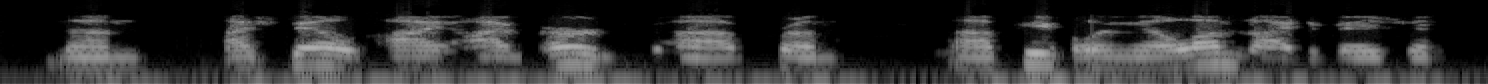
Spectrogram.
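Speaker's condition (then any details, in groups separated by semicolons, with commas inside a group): ALS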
